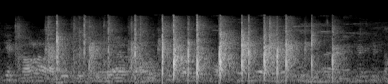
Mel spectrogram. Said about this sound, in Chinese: 请热烈掌声，谢谢。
